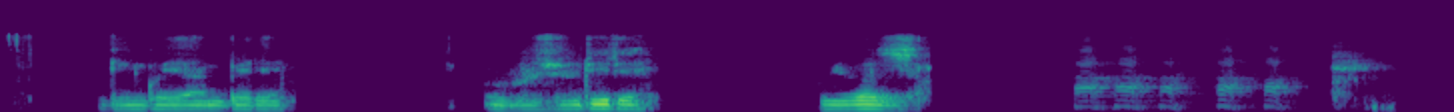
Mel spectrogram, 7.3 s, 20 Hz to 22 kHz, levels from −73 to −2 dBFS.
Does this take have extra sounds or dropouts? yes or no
yes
